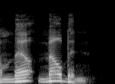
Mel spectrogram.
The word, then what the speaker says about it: Melbourne: I mean, that's, we were all along the coast around, you know, Sydney, Queensland, Melbourne, which they say Melbourne is kind of how they say it.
